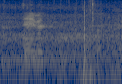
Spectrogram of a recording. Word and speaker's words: D4VD: I know it's strange, but it's pronounced David.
